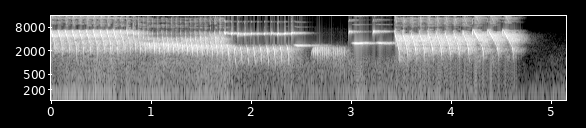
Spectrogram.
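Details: Canary in full, energetic song, said to set other canaries singing: long rapid buzzy trills, a lower rolling phrase, a few clear high whistles, then another fast trill before the song stops into silence.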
